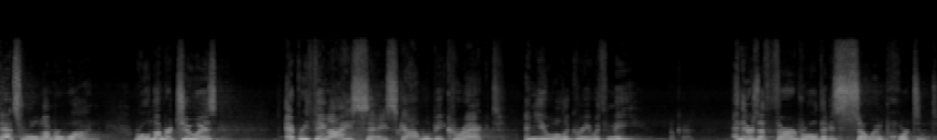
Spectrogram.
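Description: Animated in tone, a man with an American accent talks at a fairly quick pace and an extremely high pitch, with lively intonation and long, frequent pauses. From California. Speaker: corporate workshop presenter. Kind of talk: interactive workshop talk with audience. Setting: stage with live audience. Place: hall. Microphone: lapel.

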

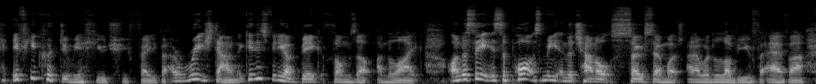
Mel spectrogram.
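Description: A somewhat breathy man speaks at a very fast pace with hardly any pauses. His pitch swings very widely. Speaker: skincare youtuber. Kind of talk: casual vlog commentary. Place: home room.

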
